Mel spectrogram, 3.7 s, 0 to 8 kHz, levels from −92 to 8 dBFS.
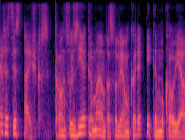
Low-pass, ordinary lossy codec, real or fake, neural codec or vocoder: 7.2 kHz; AAC, 32 kbps; fake; codec, 16 kHz, 1 kbps, FunCodec, trained on LibriTTS, 50 frames a second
